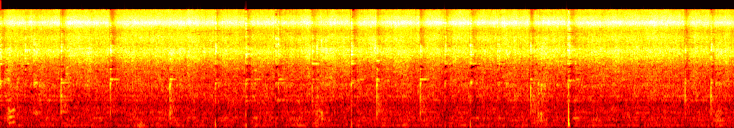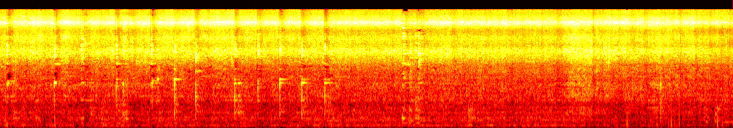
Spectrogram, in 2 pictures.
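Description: Minced meat sizzling in hot oil in a wok, with a spatula scraping and clicking against the pan as it is stir-fried. The sizzle is a steady hiss, and the spatula strokes come irregularly throughout.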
